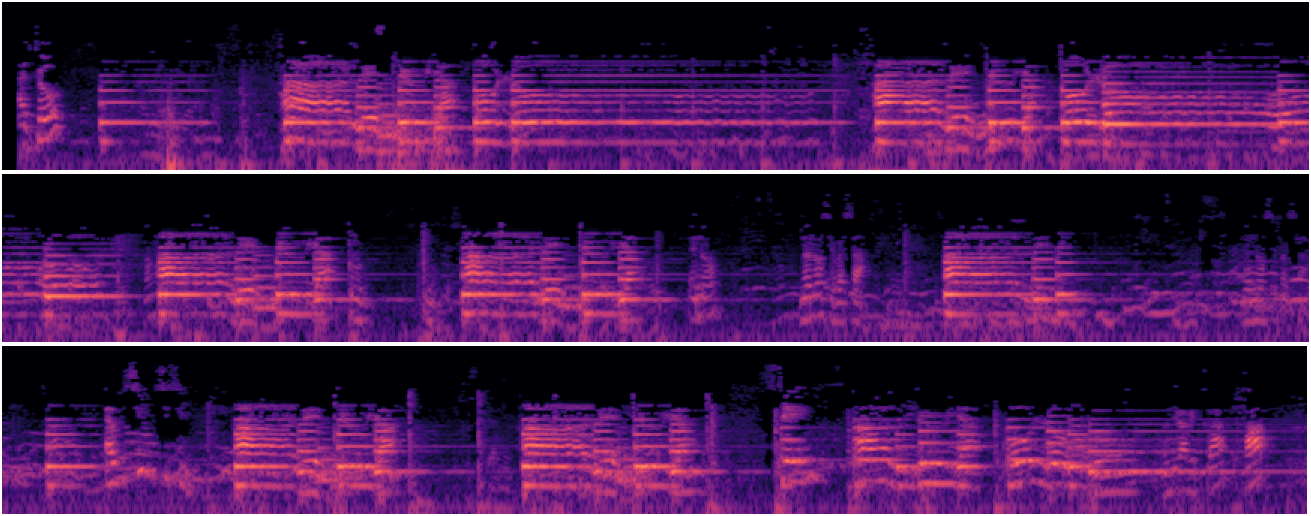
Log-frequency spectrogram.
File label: alto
